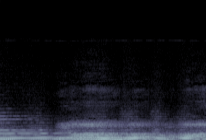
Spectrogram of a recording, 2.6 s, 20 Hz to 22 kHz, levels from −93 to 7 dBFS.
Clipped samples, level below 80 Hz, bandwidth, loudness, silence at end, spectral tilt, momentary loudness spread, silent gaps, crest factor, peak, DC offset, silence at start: under 0.1%; -44 dBFS; 8.8 kHz; -31 LUFS; 0 s; -8 dB/octave; 7 LU; none; 14 dB; -16 dBFS; under 0.1%; 0 s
